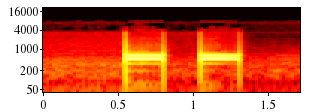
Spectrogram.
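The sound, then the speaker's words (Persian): Two short electronic telephone tones as a call connects to a radio phone-in line, each a steady, bright beep lasting about a quarter second with a brief gap between, over faint background hiss. “بله رادیو آزادی است، بفرمایید. بله، بله تماس شما برقرار شده، لطفاً صحبت کنید.”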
